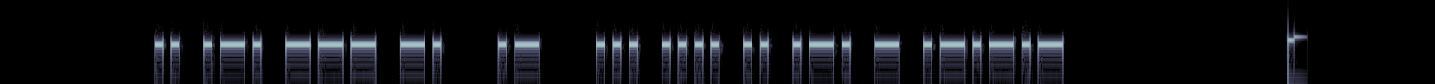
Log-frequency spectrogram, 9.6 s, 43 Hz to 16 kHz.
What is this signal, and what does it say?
Morse code, heard as a keyed tone, about 22 wpm, 700 Hz. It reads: IRON A SHIRT.
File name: practice / 22wpm / Easy Sentences with Hints - 22wpm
